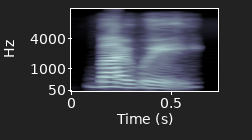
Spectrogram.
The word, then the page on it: byway: Indian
